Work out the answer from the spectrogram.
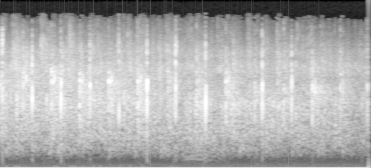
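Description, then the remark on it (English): An audience breaks into sustained applause as a hand clap of praise to the Lord, a dense wash of many hands clapping at a steady, even level with crisp individual claps popping out, and no voices heard above it. “Wednesday night, we had two young ladies pass from death into life and receive Jesus Christ as Savior in our youth service downstairs, and I believe that deserves a hand clap of praise to the Lord.”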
